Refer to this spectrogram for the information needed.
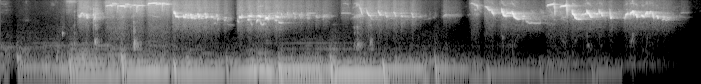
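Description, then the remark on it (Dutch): A European robin sings a clear, high, warbling song of varied trills and descending phrases over a steady low hum or rumble of background noise, without any speech. “Over de roodborst de roodborst. Ik ga hem even laten horen hoor.”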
